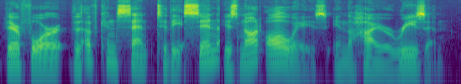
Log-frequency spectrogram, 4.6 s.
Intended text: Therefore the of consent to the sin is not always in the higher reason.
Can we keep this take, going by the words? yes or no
yes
